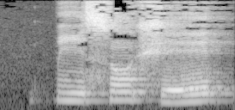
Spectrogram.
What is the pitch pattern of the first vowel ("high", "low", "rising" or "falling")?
low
